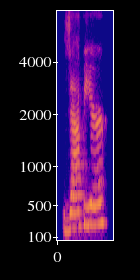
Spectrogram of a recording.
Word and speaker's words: Zapier: grammar it's a lifesaver zapier it rhymes with rhymes with happier it will automate some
